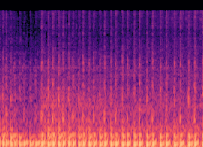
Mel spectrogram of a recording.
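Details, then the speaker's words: Motorcycle kept in fifth gear at very low speed after a stop: slow, heavy thumping about nine beats a second with a labouring, strained note; engine lugging in too high a gear. "you hear that yeah that's lugging the hell out of it"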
